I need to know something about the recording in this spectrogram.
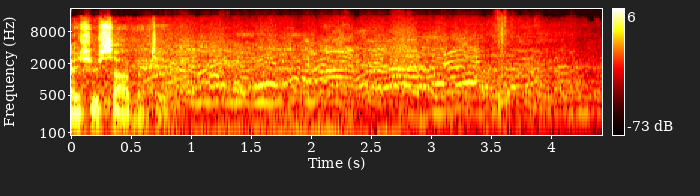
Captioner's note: crowd chattering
